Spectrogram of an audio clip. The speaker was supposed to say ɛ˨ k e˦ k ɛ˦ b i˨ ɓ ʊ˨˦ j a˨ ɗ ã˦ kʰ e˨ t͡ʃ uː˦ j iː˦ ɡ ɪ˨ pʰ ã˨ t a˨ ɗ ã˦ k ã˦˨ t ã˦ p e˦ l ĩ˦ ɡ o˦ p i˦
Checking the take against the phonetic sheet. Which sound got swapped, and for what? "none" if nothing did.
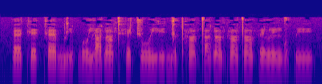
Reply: none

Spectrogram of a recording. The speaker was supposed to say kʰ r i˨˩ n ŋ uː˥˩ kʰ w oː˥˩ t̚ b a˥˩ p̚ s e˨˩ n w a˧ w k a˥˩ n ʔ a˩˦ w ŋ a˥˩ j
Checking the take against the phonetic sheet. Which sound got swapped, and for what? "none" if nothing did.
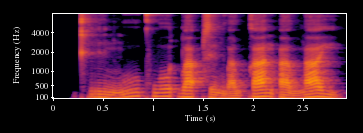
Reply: none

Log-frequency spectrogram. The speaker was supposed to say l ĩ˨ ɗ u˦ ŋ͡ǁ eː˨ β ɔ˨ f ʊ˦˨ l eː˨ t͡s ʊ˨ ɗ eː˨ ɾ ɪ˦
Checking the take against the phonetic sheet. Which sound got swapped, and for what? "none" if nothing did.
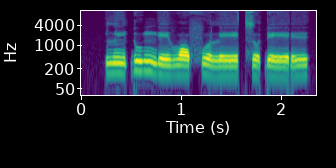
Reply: ŋ͡ǁ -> ŋ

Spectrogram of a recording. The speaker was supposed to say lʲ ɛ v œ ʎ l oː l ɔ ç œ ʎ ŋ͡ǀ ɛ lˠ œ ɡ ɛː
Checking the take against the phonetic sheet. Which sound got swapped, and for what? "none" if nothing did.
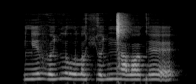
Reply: none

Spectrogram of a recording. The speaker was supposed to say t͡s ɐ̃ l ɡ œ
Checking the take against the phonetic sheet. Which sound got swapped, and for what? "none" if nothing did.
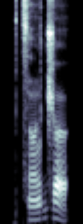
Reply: ɡ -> d͡ʒ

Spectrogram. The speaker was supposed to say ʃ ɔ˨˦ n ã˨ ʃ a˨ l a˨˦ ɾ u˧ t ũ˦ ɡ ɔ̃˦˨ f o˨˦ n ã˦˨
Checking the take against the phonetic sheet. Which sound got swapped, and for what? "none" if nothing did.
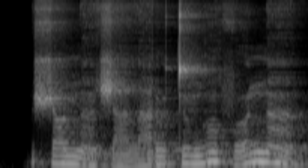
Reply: ɔ˨˦ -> ɔ˧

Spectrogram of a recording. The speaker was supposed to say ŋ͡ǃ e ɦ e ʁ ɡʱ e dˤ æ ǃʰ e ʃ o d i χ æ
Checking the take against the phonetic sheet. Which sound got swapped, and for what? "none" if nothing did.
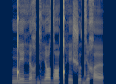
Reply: none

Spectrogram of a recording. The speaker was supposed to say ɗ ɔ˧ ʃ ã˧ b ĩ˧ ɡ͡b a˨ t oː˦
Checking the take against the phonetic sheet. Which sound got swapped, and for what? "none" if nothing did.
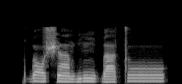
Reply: none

